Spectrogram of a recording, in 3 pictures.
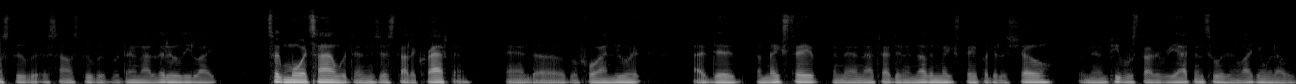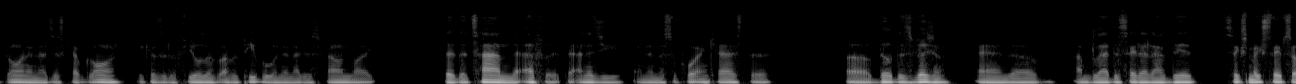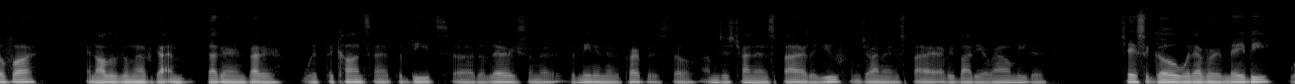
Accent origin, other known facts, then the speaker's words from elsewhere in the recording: Hyattsville, Maryland, United States; now in Springdale, United States; I'm from Hyattsville, Maryland. I live in Springdale now.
